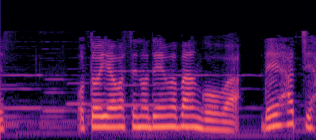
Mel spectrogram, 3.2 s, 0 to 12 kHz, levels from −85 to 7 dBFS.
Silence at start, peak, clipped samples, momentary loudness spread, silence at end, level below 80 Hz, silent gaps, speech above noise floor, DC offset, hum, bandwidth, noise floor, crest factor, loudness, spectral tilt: 0 s; -6 dBFS; under 0.1%; 22 LU; 0 s; -60 dBFS; none; 21 dB; under 0.1%; none; 6.2 kHz; -41 dBFS; 14 dB; -21 LUFS; -7 dB/octave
